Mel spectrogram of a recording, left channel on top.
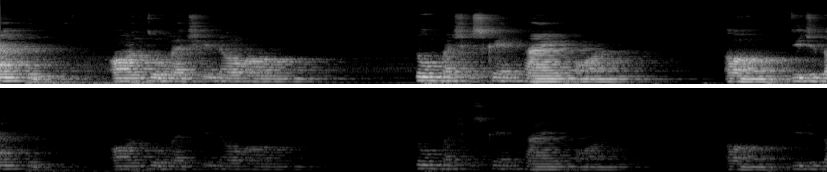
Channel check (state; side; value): quieter; right; 25.6 dB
